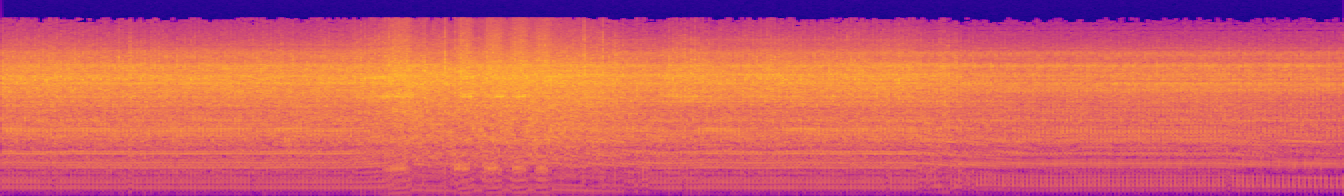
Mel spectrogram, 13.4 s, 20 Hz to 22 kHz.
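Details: Honda GX240 single-cylinder engine after re-cleaning the carburetor idle circuit passages and jets to cure surging: it thumps at a fast, even beat, and the throttle rises briefly then settles back without hunting, running smoothly.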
